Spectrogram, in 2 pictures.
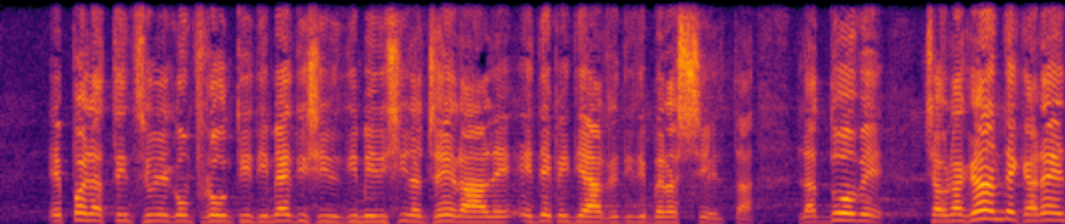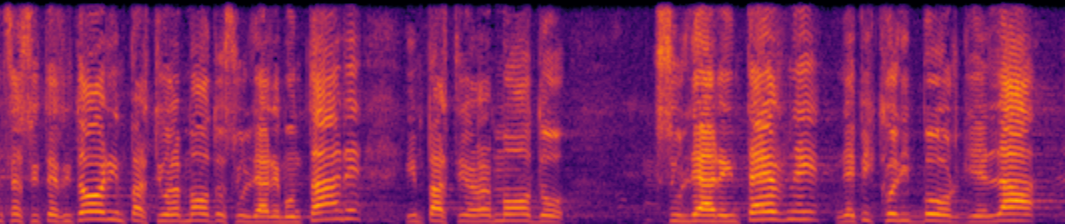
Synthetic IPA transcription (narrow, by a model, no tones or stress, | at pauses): epːɔjlat̪ːent̪sjoneejkoɱfɾont̪id̪imɛːd̪it͡ʃid̪imed̪it͡ʃiːnad͡ʒeneɾaːleːd̪ːejped̪iarːid̪ilibeɾaʃːelt̪a | lad̪ːoːve | t͡ʃɛunaɡɾand̪ekaɾɛnt̪sasuit̪erːit̪ɔːɾimpart̪ikolarmɔːd̪osulːeaːɾemont̪aːne | impart̪ikolarmɔːd̪o | sulːeaːɾeint̪ɛrnɪnejpikːolibːorɡielːa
